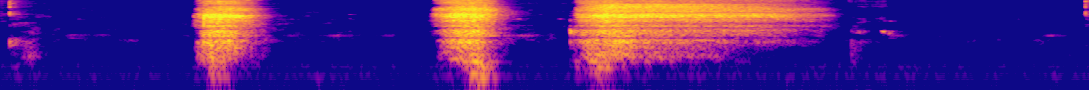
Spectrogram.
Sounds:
Sniff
